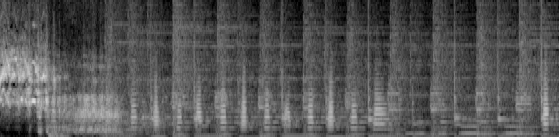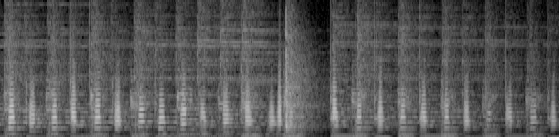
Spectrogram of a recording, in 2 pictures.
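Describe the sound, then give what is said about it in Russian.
A horse neighs briefly at the start, then a fast, steady galloping rhythm of riders racing along garden paths carries on against a busy musical backing. No one speaks. “Всадники пустились скакать во всю прыть по дорожкам сада.”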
